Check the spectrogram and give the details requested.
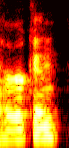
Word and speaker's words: Hurricane: know what that's about same with Hurricane Utah they call it hurricane so when you're down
